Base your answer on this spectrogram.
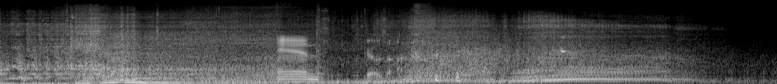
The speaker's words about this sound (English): And as Muhammad's truck, or as Muhammad's car trundles away, we cut to the super secret cottage deep in the city park.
